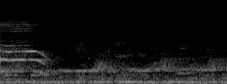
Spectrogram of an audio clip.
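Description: A young child's high, drawn-out whining call, ending about half a second in, followed by a low murmur of voices over a steady low hum.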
